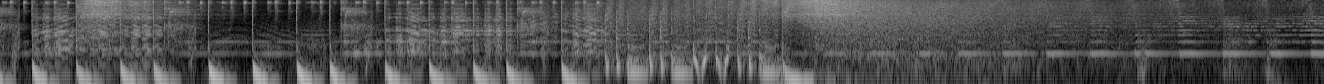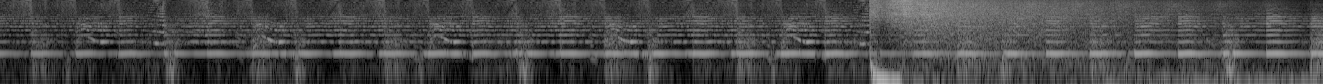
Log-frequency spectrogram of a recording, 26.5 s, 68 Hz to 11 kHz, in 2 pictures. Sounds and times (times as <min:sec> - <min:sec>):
Music: 0:00.0 - 0:26.4
White noise: 0:07.3 - 0:14.0, 0:22.0 - 0:26.4.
